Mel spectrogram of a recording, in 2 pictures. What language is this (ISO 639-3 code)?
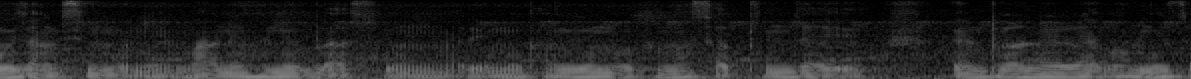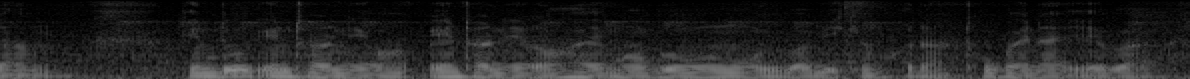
brx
